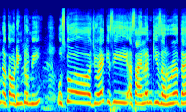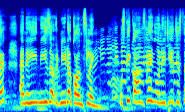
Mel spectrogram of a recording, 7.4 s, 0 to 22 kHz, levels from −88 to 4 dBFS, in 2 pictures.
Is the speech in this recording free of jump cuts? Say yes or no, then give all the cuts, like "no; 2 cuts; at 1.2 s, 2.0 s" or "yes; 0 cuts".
yes; 0 cuts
